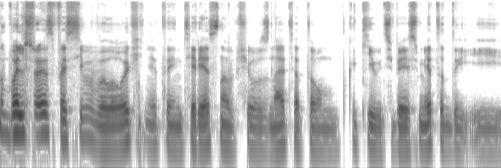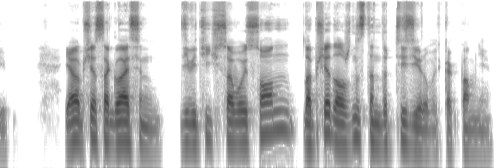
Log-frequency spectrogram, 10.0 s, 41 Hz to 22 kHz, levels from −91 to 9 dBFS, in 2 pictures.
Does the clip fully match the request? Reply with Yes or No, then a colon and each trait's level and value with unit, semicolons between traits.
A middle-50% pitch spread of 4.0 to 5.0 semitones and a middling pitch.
No: average, 4.3 semitones; low, 105 Hz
